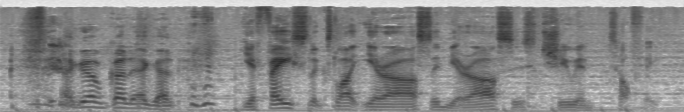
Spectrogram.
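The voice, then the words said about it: Strong, hard-to-understand regional accent. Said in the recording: “it's taken me 3 years to actually understand the accent.”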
